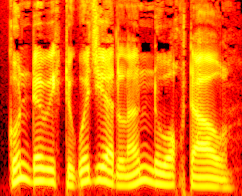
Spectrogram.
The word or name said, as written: wejiatl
